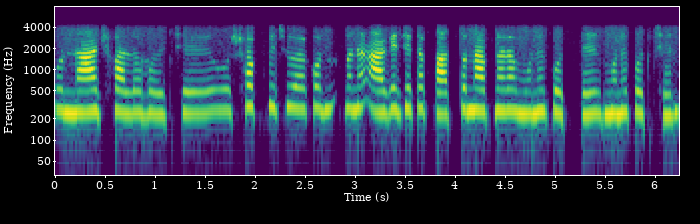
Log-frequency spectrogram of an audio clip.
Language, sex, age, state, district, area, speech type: Bengali, female, 30-45, West Bengal, North 24 Parganas, rural, conversation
